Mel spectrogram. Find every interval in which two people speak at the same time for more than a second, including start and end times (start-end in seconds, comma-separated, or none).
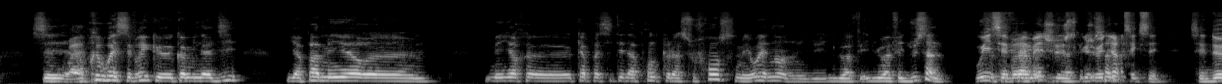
9.8-11.2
